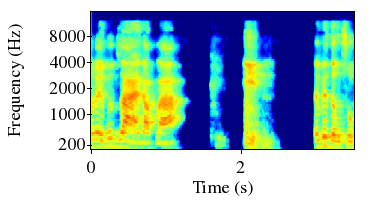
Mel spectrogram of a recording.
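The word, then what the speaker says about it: 廴: Tiếp theo là có bộ dẫn nói về bước dài, đọc là ỉn.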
